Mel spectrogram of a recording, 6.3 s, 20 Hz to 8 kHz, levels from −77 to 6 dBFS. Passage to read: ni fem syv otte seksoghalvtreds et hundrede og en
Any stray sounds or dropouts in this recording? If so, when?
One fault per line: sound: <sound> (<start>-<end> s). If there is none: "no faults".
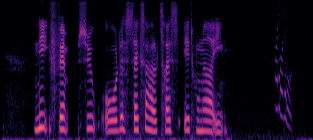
sound: chirp (5.5-5.9 s)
